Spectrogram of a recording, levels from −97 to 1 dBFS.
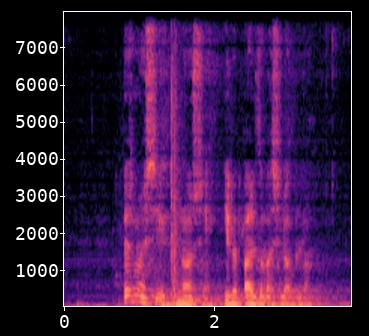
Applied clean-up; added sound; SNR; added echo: none; Drawer open or close; 18 dB; reverberation time 0.9 s.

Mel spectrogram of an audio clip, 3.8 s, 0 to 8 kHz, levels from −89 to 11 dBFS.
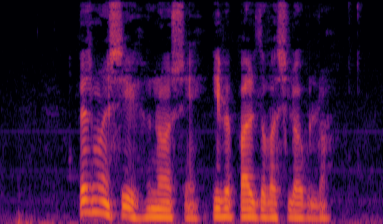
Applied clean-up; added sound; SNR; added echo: none; none; none; none.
